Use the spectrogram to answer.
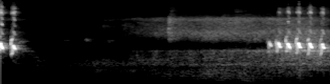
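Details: Yellow-vented bulbul sound played as a lure to get a reluctant, silent caged bird to sing: a couple of sharp chips, a quiet hiss, then a fast series of six bright clipped notes.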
